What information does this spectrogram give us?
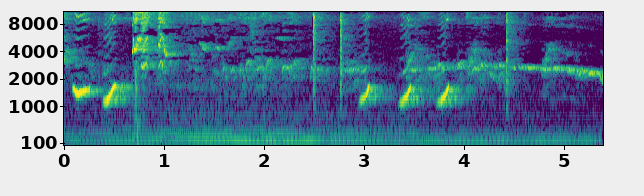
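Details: An 8-month-old white-rumped shama gives quick, upward-flicking notes in scattered bursts with harsh ticking clicks over a faint indoor hum.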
